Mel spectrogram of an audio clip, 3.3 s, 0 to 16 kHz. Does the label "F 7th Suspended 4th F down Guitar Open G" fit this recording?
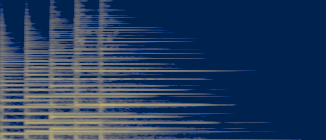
Yes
